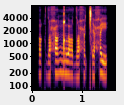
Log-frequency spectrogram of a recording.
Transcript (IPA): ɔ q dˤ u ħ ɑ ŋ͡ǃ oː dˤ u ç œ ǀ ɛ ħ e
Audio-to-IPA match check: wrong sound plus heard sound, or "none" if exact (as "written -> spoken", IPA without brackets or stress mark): ç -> ħ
